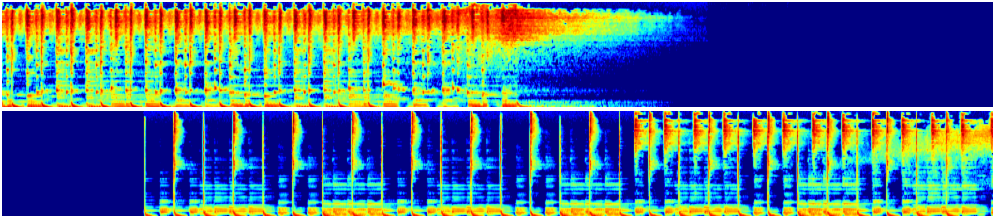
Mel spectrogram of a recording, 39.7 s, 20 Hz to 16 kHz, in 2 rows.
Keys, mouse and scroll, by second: 0.2 alt+click, 1.2 shift+s, 4.5 Tab, 4.6 click, 4.9 click, 5.3 shift+s, 6.4-7.8 scroll down 11, 7.8 Tab, 8.3 shift+s, 8.8 shift+s, 9.2 shift+s, 10.3-10.9 scroll down 11, 10.9-11.8 scroll up 19, 11.8 ctrl+z, 12.2-12.6 scroll down 6, 12.6 ctrl+z, 13.1 Tab, 13.6 s, 16.0 s, 17.4 g, 18.3-19.0 scroll up 11, 19.0 shift+middle click, 19.5 g, 20.4 shift+middle click, 21.1 g, 23.2 Tab, 23.4-27.5 right drag, 27.5 shift+s, 29.9 Tab, 30.1-31.7 middle drag, 31.7 s, 32.5 middle click, 33.1 s, 33.7 middle click, 33.9 scroll up 2, 34.2 s, 34.7-35.8 middle drag, 35.8 KP_7, 36.6 scroll up 1, 36.8 3, 37.1 click, 37.4 shift+click, 37.8 middle click, 38.3 KP_3, 39.1 shift+drag.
